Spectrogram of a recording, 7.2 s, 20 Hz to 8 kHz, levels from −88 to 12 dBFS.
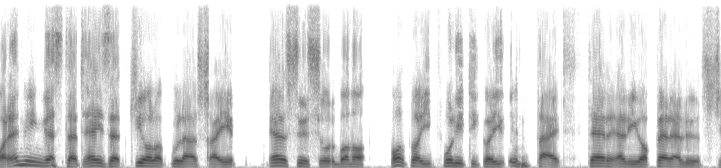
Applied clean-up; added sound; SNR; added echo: neural diffusion model UNIVERSE++.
